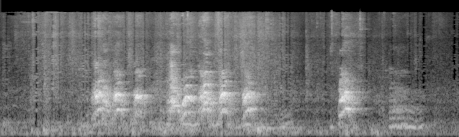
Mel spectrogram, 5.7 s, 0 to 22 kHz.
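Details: Puppies about 30 days old, three littermates kept together: a quick run of high, sharp yips and whiny little barks lasting about two seconds, a pause, then one more yelp and a soft, low whimper.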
